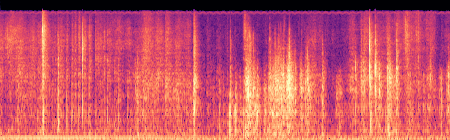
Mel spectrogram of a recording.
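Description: Fingers with long nails grab and flip the thin pages of a large open paper phonebook with yellow pages, producing quiet crinkling, rustling paper and several sharp, bright flicks and snaps. A faint steady low hum runs underneath.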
